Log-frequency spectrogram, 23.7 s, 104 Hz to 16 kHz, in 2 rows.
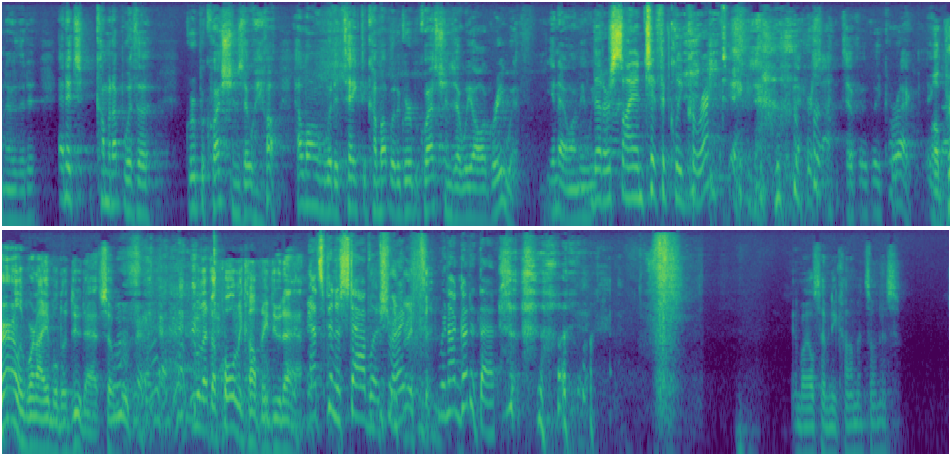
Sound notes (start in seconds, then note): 9.1 laugh; 18.0 laugh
